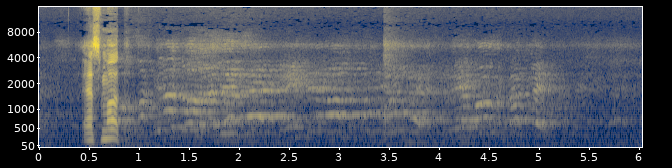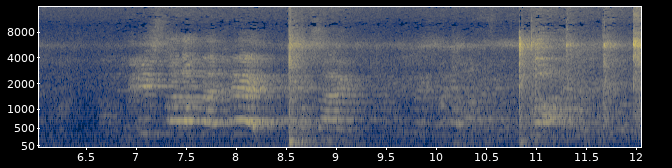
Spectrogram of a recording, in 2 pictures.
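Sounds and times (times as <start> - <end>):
players shouting: 0.4 - 6.1, 6.9 - 11.9
football kicked thud: 8.5 - 8.9.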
